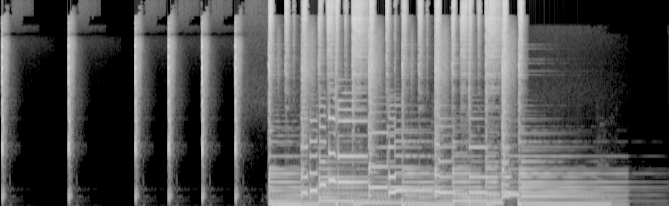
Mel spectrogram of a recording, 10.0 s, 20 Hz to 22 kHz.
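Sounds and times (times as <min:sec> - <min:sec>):
chord tones and tensions: 0:04.0 - 0:09.8.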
